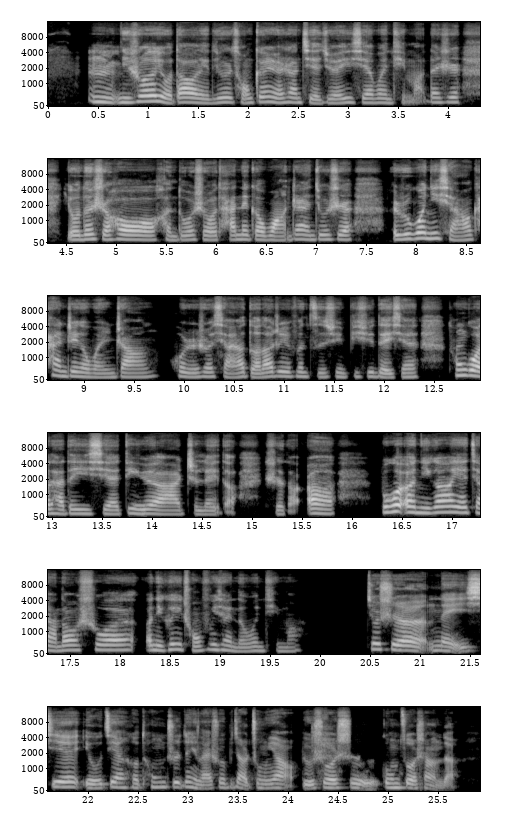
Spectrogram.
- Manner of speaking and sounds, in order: none
- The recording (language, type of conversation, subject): Chinese, advice, 如何才能减少收件箱里的邮件和手机上的推送通知？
